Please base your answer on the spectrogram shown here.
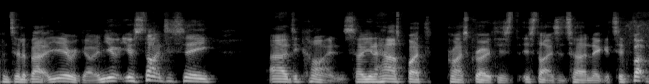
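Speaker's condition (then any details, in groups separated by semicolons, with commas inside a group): No condition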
